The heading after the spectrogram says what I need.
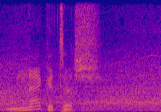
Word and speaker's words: Nacogdoches: Humber was born in Texas in a town called, it's spelled Nacogdoches. I believe it's pronounced Natchitoches.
